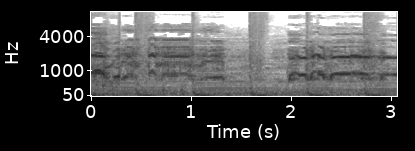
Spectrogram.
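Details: Grey Kelso Albany rooster on a farm giving loud, harmonic, drawn-out crows at the start and again after two seconds, with rhythmic music playing underneath.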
